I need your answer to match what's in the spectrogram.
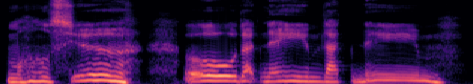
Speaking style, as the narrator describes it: He sobbed out

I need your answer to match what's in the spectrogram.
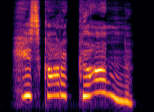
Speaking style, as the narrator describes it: a passenger shrieked

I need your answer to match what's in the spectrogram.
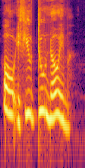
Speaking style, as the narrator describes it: cried Julie

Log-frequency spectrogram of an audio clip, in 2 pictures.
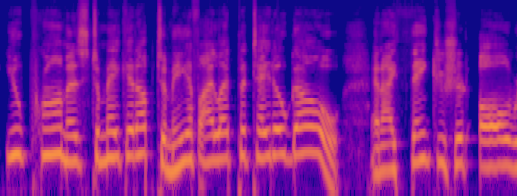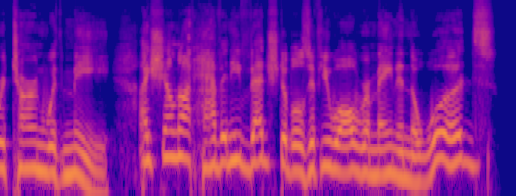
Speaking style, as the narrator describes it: cried Antone in dismay

